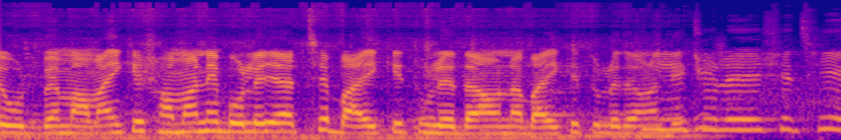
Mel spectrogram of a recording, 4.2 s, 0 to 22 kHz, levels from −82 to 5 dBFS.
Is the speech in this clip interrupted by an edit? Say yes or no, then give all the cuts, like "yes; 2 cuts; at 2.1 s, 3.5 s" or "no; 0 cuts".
yes; 1 cut; at 3.2 s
